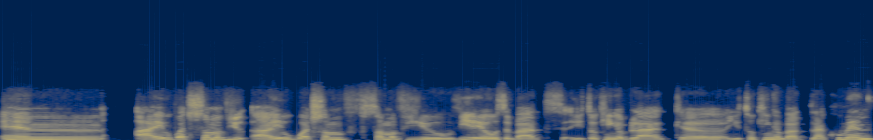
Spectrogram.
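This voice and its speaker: In a French accent, a woman speaks at a fairly slow pace and medium pitch with ordinary pitch variation, the sound dry and close with no echo. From France. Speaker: caller. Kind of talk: call-in conversation. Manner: halting.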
